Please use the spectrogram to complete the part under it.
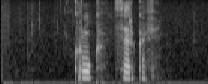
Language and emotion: Russian, neutral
